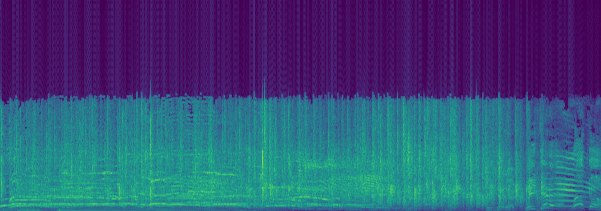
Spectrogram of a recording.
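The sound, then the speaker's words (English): A live audience claps and cheers as the hosts of a comedy radio show come onto the stage. Loud applause plays over intro music that stops near the midpoint, and whoops and shouting voices rise toward the end. “please put your hands together and welcome to the stage your hosts”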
